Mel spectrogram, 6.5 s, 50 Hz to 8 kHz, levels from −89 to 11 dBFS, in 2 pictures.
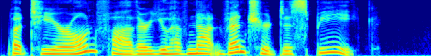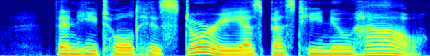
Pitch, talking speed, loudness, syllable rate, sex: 190 Hz, 195 wpm, -18 LUFS, 4.5 syllables/s, female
